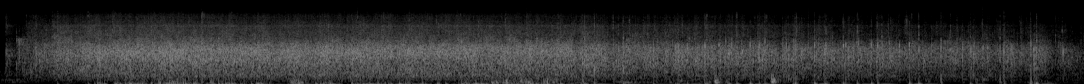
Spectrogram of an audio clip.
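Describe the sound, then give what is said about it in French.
A crowd at a special Halloween storytelling evening applauds steadily for about ten seconds, a dense, even wash of clapping that swells quickly and holds at a strong level before tapering slightly at the end. No one speaks. “Merci d'applaudir”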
